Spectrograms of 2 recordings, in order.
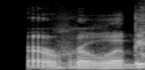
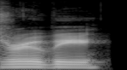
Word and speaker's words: RWBY: He sang for the animated series RWBY, which might be pronounced Ruby. – I think it is Ruby.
